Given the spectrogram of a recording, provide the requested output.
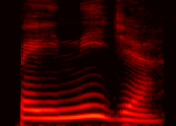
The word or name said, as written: peinilla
